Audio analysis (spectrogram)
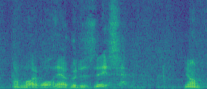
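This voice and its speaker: A man with an Australian accent and medium pitch, amid noticeable background noise and audible room echo. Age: 60s. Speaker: podcast host and amateur kickboxer. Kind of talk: casual monologue. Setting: on a treadmill in a shed.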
